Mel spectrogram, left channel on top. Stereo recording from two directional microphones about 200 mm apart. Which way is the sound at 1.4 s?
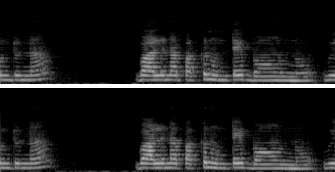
35° right (ahead or behind).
